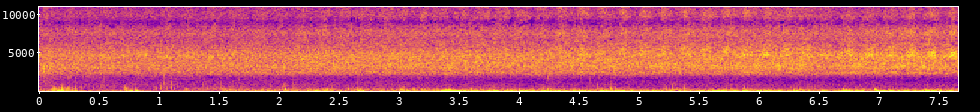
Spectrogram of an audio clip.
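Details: Cicadas on an August morning beside the Okawa River near Sakuranomiya Park in Osaka, Japan, give a continuous, dense, hissing drone with a pulsing shimmer, over footsteps and low city rumble.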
